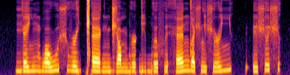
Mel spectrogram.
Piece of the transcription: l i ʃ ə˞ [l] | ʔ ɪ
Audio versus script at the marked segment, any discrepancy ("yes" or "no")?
yes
